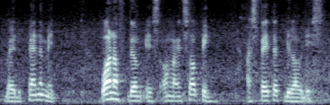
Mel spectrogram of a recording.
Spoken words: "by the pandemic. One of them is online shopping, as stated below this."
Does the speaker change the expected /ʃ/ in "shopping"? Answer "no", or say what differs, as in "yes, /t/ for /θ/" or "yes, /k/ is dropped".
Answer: yes, /s/ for /ʃ/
